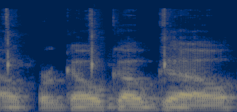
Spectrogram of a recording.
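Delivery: ordinary talk, nothing marked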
